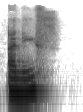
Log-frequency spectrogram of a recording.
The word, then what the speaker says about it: anise: Um, Great grandma's name uh, was Gracie and had an, an anise. Am I saying that right, Rachel? Anise? – Anise or anise? – Okay. – Either um, one.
